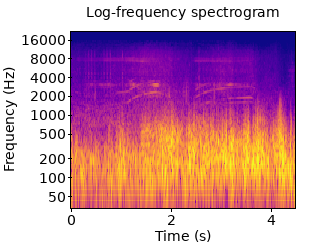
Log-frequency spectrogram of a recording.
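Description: Radio-controlled model airplane taxiing, its motor and propeller rising in pitch twice with short throttle blips. Heavy wind rumble on the microphone is louder than the motor.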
